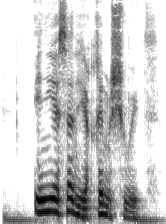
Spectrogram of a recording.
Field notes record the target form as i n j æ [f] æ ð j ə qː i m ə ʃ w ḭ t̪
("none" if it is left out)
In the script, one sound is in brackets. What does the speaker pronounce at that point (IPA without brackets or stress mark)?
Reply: s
